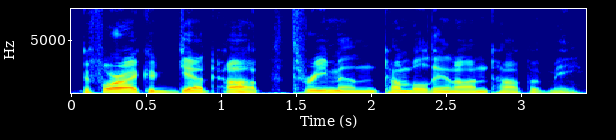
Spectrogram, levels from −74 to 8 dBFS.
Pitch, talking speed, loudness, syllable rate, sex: 115 Hz, 225 wpm, -18 LUFS, 5.4 syllables/s, male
